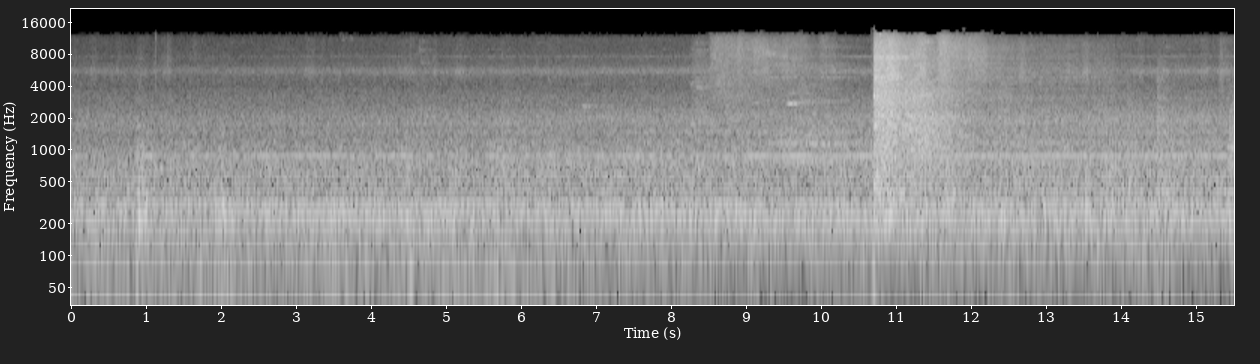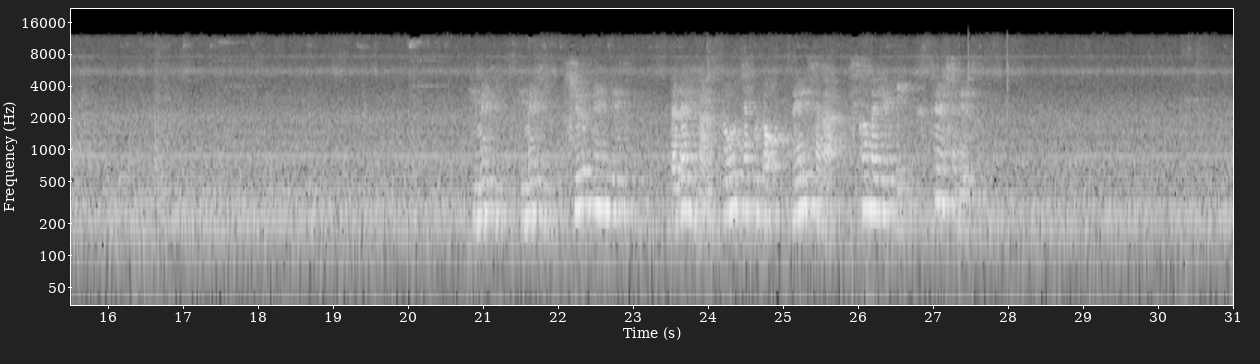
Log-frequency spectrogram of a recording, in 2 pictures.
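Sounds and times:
electric train humming: 0.0 - 31.0
high brake hiss: 8.2 - 13.7
loud rush of air: 8.2 - 13.9.

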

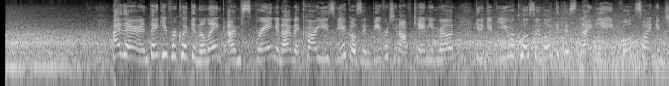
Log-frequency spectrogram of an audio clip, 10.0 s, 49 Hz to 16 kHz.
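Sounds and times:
vehicle engine hum: 0.1 - 10.0
woman speaking: 1.7 - 10.0.

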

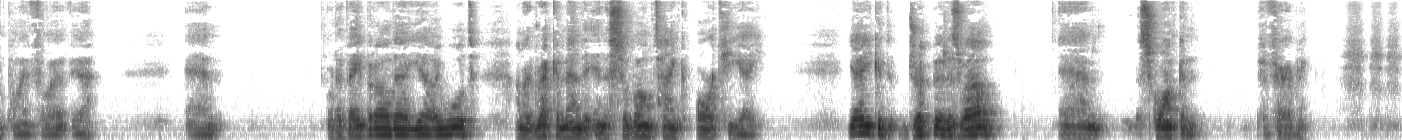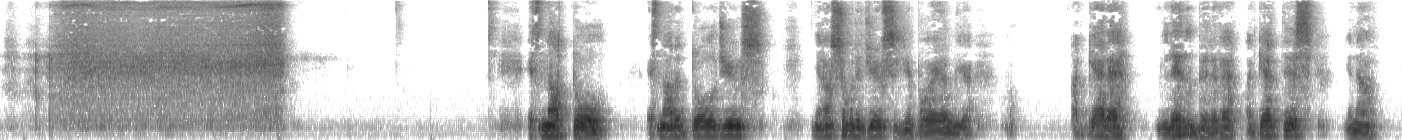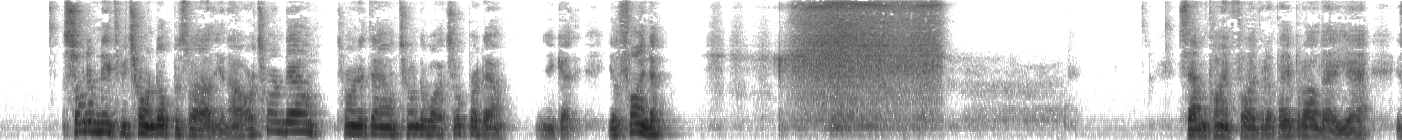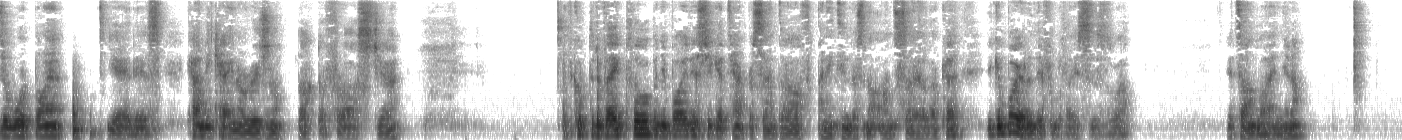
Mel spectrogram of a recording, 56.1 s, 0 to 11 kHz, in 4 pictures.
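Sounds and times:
faint breathing and mouth sounds: 13.4 - 18.1, 35.0 - 39.8
vape draw hiss: 13.6 - 17.0, 35.6 - 38.4
faint exhale: 14.4 - 17.2, 35.7 - 38.8, 46.2 - 46.9.

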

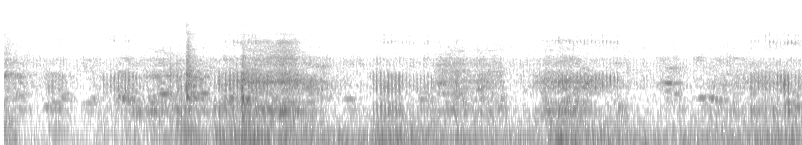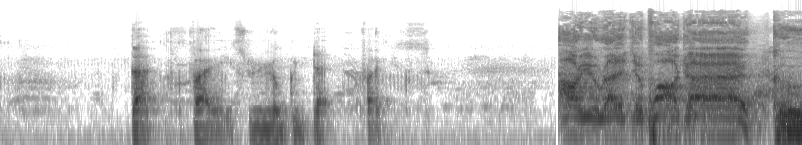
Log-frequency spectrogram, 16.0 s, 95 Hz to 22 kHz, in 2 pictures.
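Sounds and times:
cat purring: 0.1 - 12.6.

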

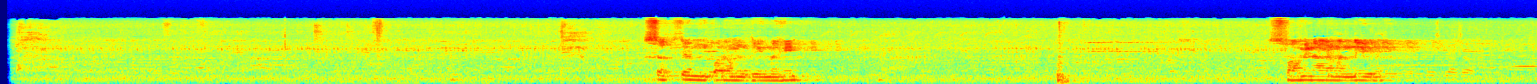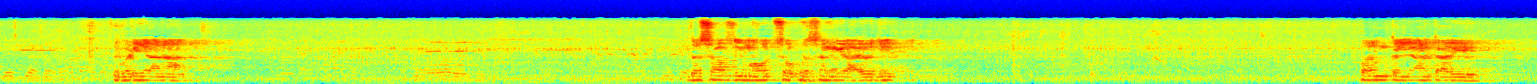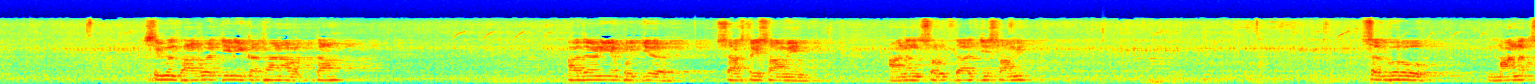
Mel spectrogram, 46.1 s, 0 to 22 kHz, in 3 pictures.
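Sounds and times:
faint constant hum: 0.1 - 46.0
steady background noise: 0.1 - 46.0
man speaking over a microphone: 6.3 - 9.0, 12.6 - 20.3, 21.9 - 24.9, 29.0 - 30.6, 32.2 - 34.6, 36.4 - 41.4, 44.4 - 46.0.

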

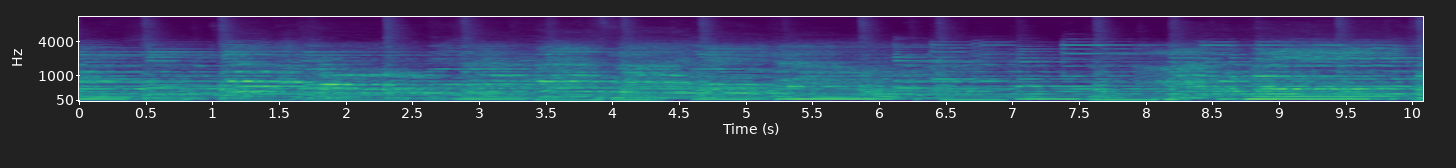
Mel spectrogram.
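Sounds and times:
choir singing gospel with band: 0.0 - 10.0.

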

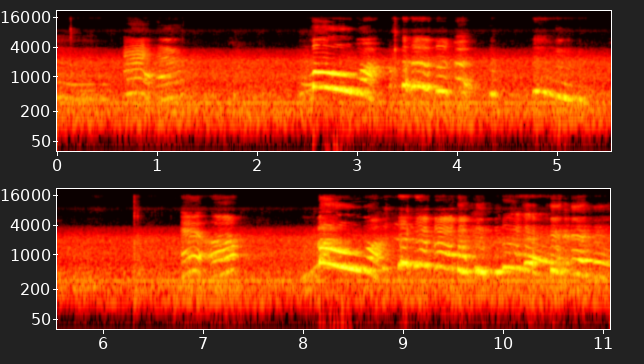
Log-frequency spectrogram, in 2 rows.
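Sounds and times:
baby laughing: 3.0 - 5.4, 8.6 - 11.0.

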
